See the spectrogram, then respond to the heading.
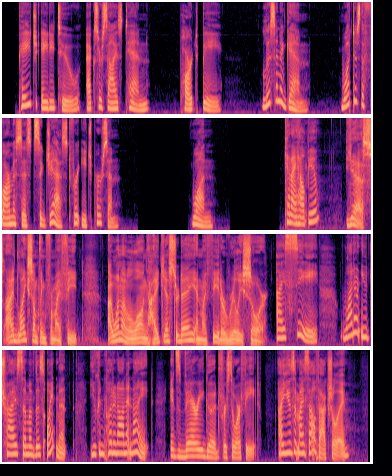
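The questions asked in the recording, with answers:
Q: What does the pharmacist suggest for each person?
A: Ointment for sore feet, put on at night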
